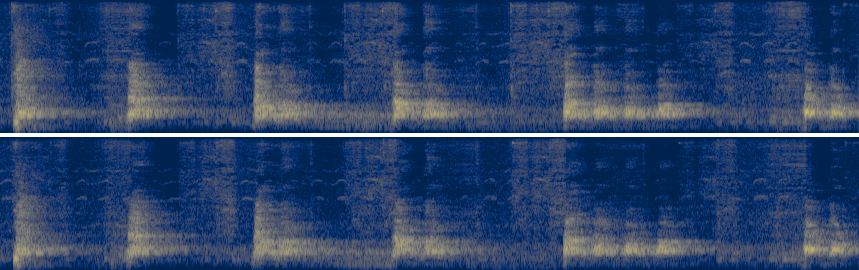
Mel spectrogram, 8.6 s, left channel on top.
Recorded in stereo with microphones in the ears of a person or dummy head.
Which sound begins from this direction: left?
A dog barking, at 0.1 s.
